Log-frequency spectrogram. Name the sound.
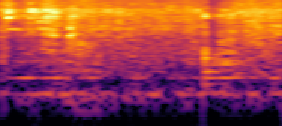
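stirring and frying masala with potatoes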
